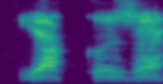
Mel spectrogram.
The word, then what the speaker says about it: Yakuza: It is called the, how do you pronounce that, Masaji? Yakuza.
